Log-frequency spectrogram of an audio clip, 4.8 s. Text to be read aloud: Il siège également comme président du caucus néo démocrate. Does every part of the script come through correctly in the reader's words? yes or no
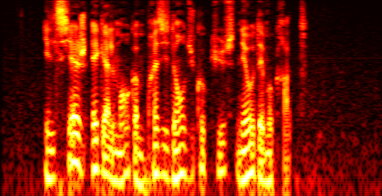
yes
